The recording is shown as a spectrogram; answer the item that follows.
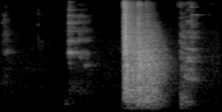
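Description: A metal pie server and knife scraping against a ceramic pie dish while cutting and lifting out a slice of pie. A faint scrape comes a little after half a second in, a louder scrape about a second and a quarter in, and a short one near the end.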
